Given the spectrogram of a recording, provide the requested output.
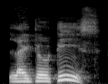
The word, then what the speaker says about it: litotes: How do you pronounce this one? Litotes. You have to say Litotes.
